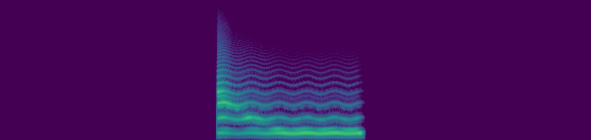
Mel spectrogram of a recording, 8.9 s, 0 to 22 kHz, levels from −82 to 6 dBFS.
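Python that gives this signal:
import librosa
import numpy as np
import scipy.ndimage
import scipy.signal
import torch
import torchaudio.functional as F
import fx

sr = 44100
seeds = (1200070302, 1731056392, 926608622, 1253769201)

y = fx.sub_patch_vibrato(sr, seeds[0], note=56, wave='square', wave2='saw', interval_st=7, detune_cents=17, level2_db=-9.5, sub_db=-12, noise_db=-13, kind='bandpass', cutoff_hz=130.0, q=3.7, env_oct=3.5, env_decay_s=1.0, env_sustain_pct=30, attack_ms=20.0, decay_s=0.22, sustain_db=-13, release_s=0.12, note_s=2.11, lfo_hz=2.4, vibrato_cents=83)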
